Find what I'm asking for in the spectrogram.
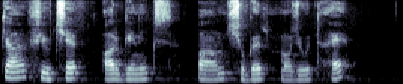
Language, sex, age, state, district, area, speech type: Urdu, male, 30-45, Delhi, South Delhi, urban, read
